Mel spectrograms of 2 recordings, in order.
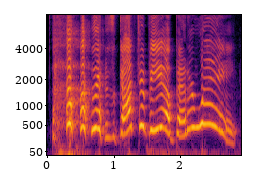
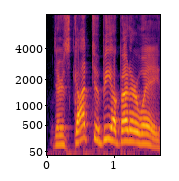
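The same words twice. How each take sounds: First: Much higher, slow, laughing ad voice; hammed-up infomercial. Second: Said in the usual way. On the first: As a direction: oversell it like a cheesy TV ad, laughing. Infomercial line, hammed retake.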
